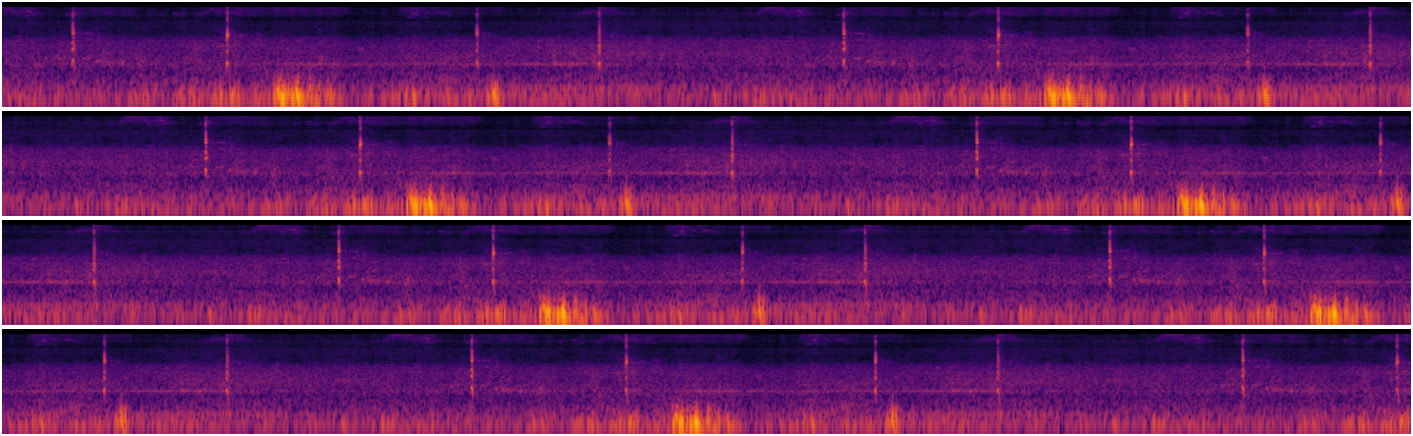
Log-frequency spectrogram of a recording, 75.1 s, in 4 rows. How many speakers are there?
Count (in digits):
0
